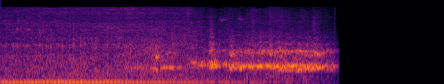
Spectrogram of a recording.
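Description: Car sound effect: a steady engine hum with a tyre screech joining just under a second in, all cutting off suddenly shortly before the end.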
